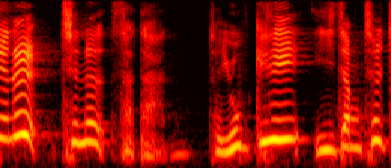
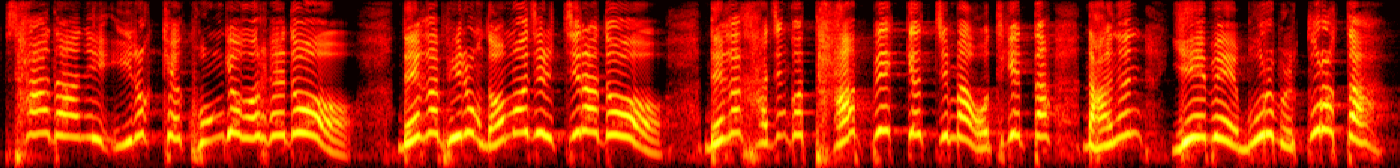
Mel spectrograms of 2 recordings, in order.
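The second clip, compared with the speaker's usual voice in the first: preaching at full force; 8 semitones higher, 8 dB louder than usual. Acted. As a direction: declare it from the pulpit. Preaching climax. (힘차게 외치는 설교)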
